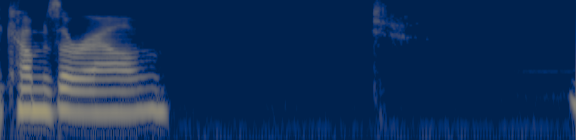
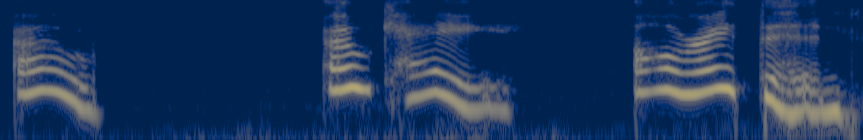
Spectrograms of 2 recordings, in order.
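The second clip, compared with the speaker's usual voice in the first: high, drawn-out, hesitant acceptance; mock-chastened, pitched up with pauses; taken aback; 8 semitones higher, slower than usual. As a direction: stretch out each reluctant agreement. Retold man chastened by the king.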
